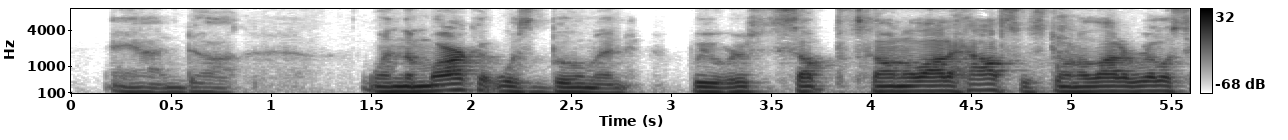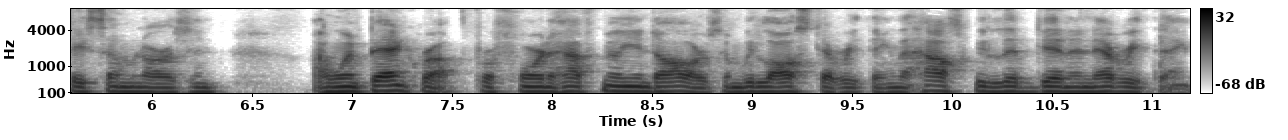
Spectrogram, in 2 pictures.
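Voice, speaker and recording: This man speaks at a very fast pace in a medium pitch. His intonation is fairly even. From US, western Maryland. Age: 60s. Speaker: author and hypnosis practitioner. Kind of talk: interview. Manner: halting.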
